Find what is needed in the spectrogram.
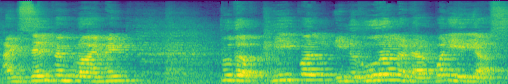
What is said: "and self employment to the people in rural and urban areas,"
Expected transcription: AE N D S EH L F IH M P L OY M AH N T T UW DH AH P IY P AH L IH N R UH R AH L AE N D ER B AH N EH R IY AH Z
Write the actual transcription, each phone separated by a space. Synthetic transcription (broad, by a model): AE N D S EH L F IH M P L OY M AH N T T UW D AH P IY P AH L IH N R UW R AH L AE N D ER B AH L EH R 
